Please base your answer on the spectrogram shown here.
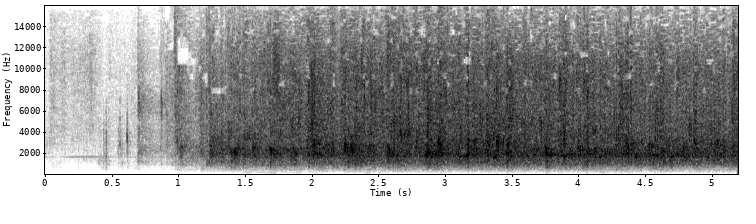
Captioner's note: audience applauds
